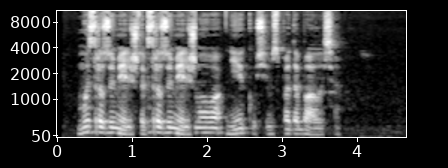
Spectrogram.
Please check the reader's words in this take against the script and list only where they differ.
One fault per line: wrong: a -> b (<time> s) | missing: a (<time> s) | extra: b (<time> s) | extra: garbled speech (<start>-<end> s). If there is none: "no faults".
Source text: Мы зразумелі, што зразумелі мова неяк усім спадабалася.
no faults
